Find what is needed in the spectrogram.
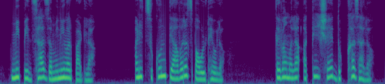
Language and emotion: Marathi, sad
